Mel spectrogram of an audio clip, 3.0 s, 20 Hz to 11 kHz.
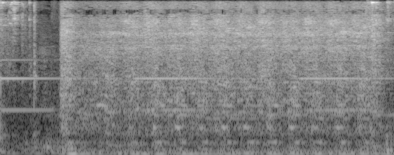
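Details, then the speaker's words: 2006 Volvo XC90, which had a rough-running engine, being started right after a fuel filter change. The starter cranks steadily for about three seconds without catching, as expected while the empty new filter fills. "Now I'm expecting this to be a little tricky, or at least take a few beats, because that whole fuel filter is empty."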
